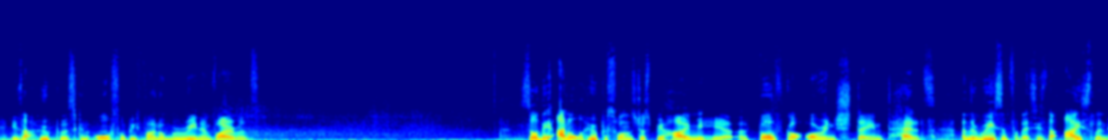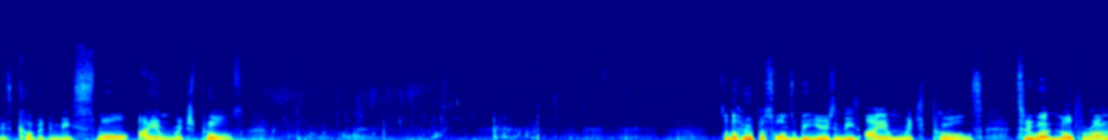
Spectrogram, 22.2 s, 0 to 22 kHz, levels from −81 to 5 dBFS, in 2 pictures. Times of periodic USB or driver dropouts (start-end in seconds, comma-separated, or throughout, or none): none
